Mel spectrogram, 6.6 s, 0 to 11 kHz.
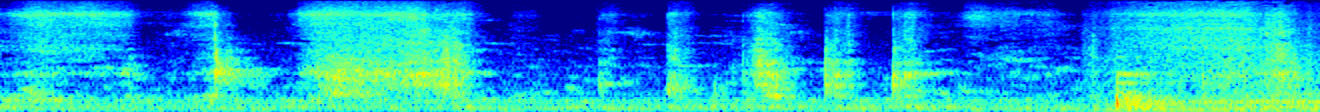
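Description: Mason's straightedge and trowel scraping across wet sand-cement plaster (1:4 mortar) in a run of short rasping strokes. A sharp knock comes near the end.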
